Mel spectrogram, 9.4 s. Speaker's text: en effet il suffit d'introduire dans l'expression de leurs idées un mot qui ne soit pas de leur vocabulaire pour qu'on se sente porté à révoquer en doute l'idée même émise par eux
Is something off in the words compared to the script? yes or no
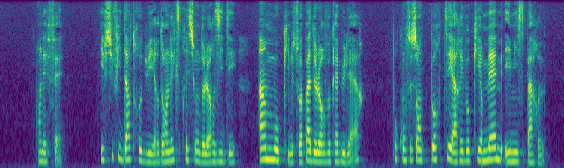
yes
